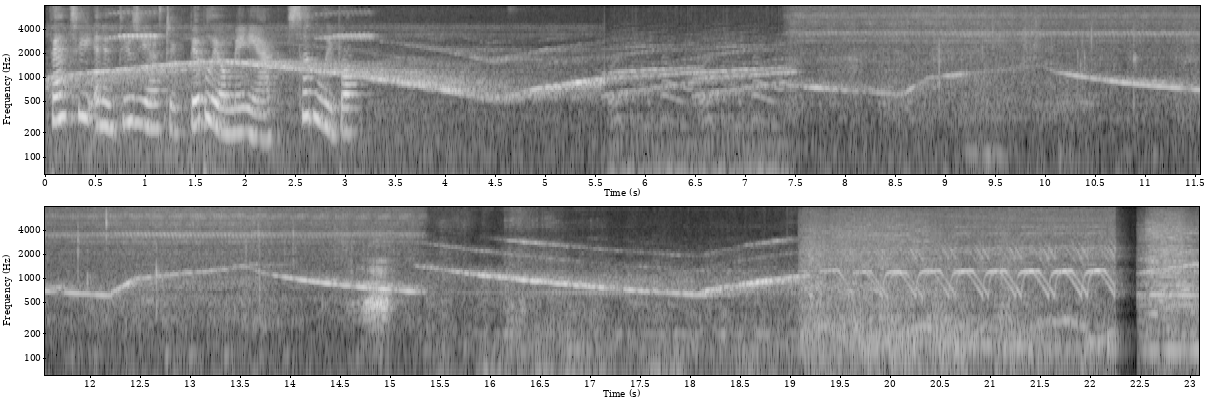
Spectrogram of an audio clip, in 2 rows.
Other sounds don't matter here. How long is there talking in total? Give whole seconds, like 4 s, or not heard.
3 s.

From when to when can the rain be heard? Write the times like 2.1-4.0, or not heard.
not heard.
